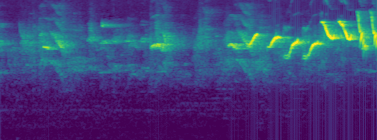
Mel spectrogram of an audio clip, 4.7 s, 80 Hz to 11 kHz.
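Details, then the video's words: Double-collared seedeater in a licensed captive breeding facility, 23 November 2019, Baiano song style: soft scattered whistles, then an accelerating string of clear, high upswept and downslurred notes ending loud and rapid. "COLEIRO BAIANO"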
